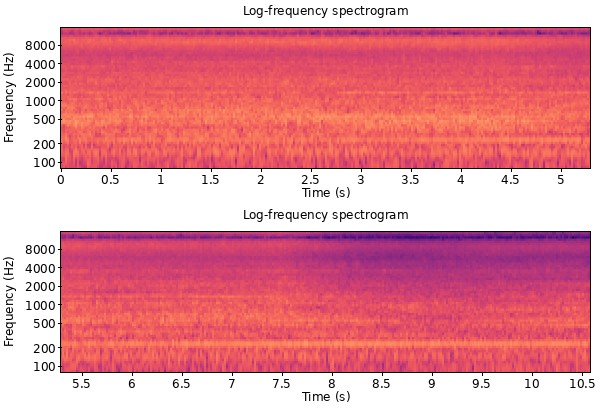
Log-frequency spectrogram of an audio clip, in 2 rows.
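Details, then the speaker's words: Engine-bay mic close to the belts on a 52K km 1994 Chevrolet Corvette (6-speed manual) with a 5.7 L LT1 V8 at idle. Smooth, even low idle with a steady belt whir and no ticks, squeal or misses. A healthy V8. "So a healthy sounding 5.7 liter V8 LT1 engine."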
